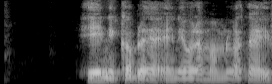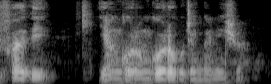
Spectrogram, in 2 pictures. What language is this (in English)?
Swahili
